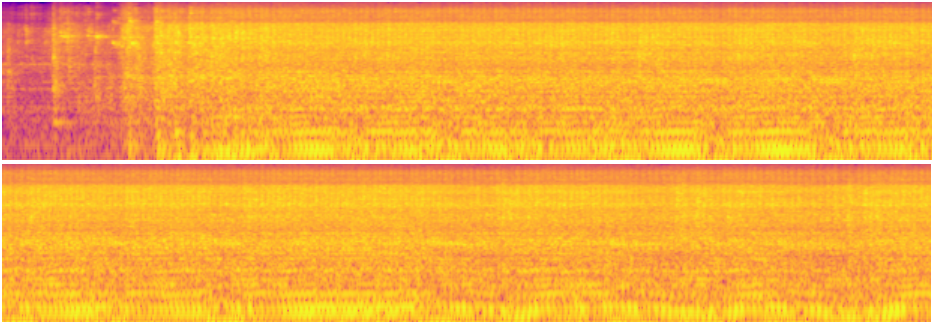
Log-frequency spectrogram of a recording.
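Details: Roadside-salvaged small single-cylinder lawn mower engine for the Tommy Gun mini bike, after choke on then off; it catches after a rough start and holds a fast, fairly steady buzz with no clear fault audible, before a spark plug change.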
